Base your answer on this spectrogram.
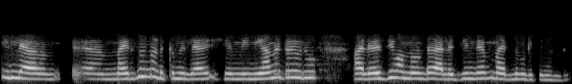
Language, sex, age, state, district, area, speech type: Malayalam, female, 18-30, Kerala, Thrissur, urban, conversation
